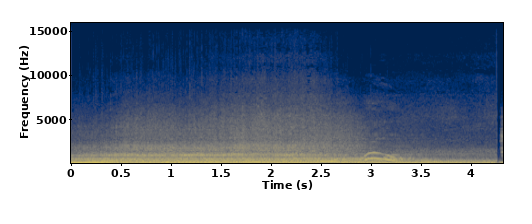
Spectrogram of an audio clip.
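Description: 2023 Ford Mustang GT's 5.0-litre V8 accelerating hard inside a tunnel, loud and echoing, its note climbing steadily. A short vocal cry rises and falls about three seconds in.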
